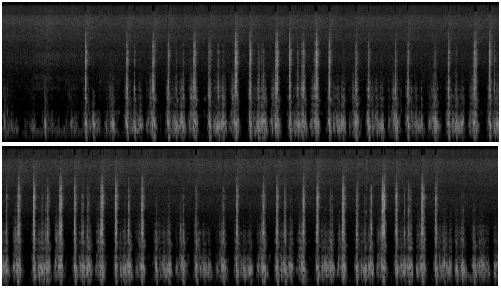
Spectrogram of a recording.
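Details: Loud heart sounds recorded at position p with the patient lying down during manoeuvres to provoke murmurs: split first and second heart sounds with a midsystolic murmur.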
